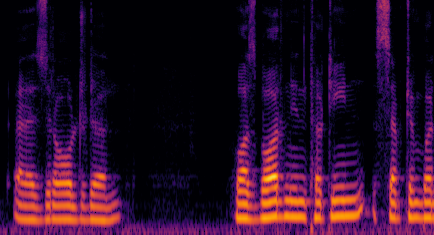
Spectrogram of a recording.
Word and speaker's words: Roald Dahl: about the author dear students roald dahl commonly pronounced as roald dahl was born in 13 september 1916 and he died in 23rd november 1990.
